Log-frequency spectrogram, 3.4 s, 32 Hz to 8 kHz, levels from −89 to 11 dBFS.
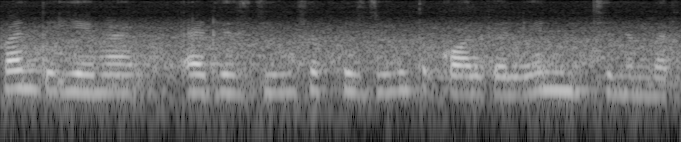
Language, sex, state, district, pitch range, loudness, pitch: Garhwali, female, Uttarakhand, Tehri Garhwal, 220-235 Hz, -20 LUFS, 225 Hz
